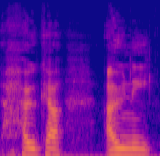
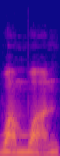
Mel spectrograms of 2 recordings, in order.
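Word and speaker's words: Hoka One One: These are the Hoka Oni. I called it 1-1, but apparently it's pronounced Hoka Oni.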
